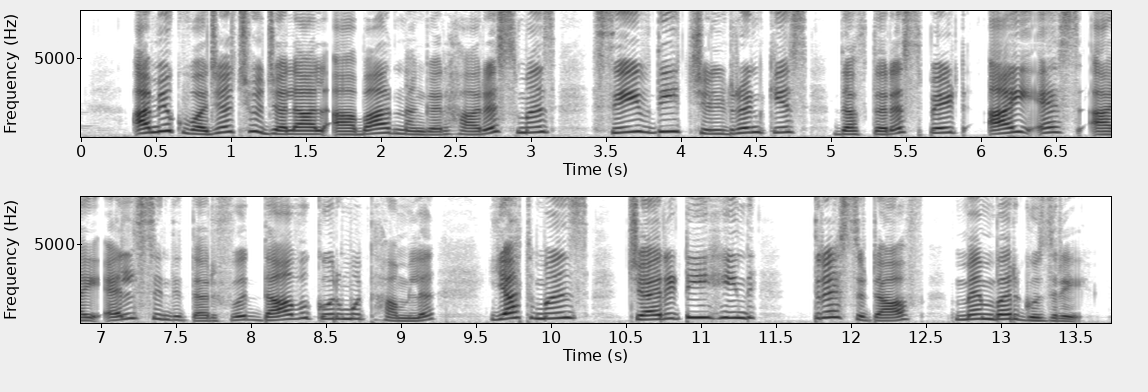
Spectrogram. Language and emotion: Kashmiri, neutral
